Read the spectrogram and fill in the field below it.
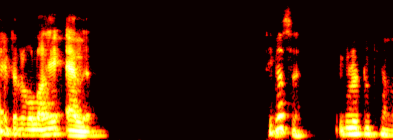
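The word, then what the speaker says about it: ln: এই যে আপনাদের যদি ভাইবা বোর্ডে এই এইটার প্রোনাউন্স কে জিজ্ঞাসা করে আপনারা অবশ্যই জানেন এটারে কি বলা হয় এটারে লন বলা হয় না এটারে বলা হয় এল এন ঠিক আছে এগুলো একটু খেয়াল রাখবেন ছোট ছোট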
